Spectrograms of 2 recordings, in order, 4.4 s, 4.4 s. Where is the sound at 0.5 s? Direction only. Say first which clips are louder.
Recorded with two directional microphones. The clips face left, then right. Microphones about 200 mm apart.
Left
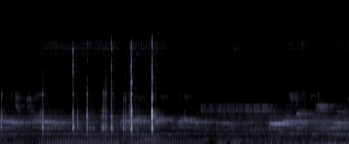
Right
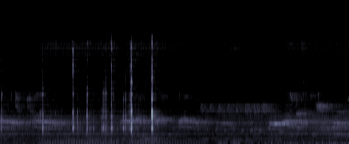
Left 1 dB; 10° right (ahead or behind).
